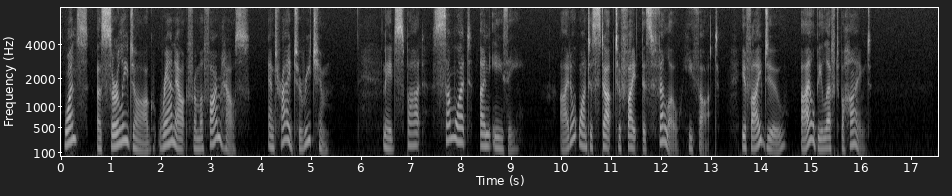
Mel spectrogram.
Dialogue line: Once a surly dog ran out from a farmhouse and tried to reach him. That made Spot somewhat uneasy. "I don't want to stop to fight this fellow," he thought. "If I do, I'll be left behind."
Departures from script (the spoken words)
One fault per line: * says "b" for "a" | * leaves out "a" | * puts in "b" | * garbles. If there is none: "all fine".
* leaves out "That"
